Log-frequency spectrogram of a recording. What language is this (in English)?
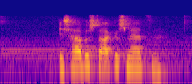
German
